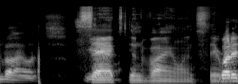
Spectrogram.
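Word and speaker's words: Violens: Saxon Violence. Saxon Violence. There but we go. But it's spelled S-A-C-H-S.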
